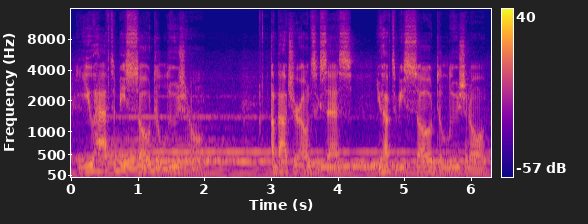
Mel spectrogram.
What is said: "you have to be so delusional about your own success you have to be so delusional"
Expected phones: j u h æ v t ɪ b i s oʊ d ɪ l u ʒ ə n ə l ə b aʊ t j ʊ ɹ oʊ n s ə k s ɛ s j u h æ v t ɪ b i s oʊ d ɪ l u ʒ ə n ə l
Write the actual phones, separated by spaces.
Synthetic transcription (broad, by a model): j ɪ h æ f t ɪ b i s oʊ d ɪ l u ʒ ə n l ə b aʊ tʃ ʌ ɹ oʊ n s ə k s ɛ s j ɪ h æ f t ɪ b i s oʊ d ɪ l u ʒ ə n l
